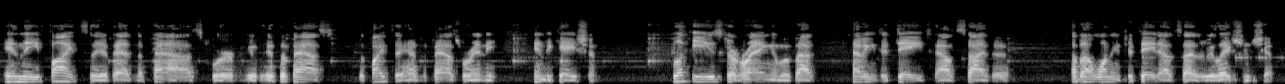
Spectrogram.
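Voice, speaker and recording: A man reading a dark horror story aloud as its author, in a theatrical, dramatic delivery. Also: lowish voice, fairly even intonation, normal speed, soft background music. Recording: noisy, dull lo-fi home recording.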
